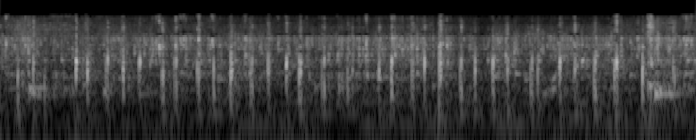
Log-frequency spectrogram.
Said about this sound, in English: water's most taking that bridge out, Julian. It seems if Humbug City could build a better bridge than this... We can get across.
